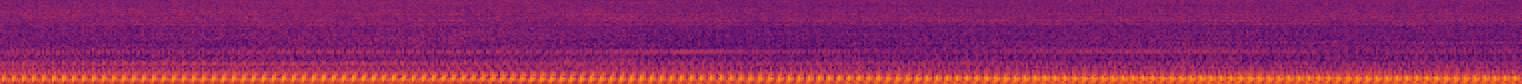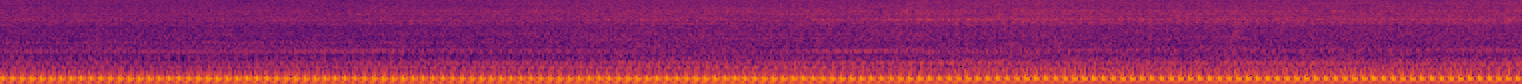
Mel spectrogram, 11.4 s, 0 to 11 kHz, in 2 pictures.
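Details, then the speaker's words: BMW R 1150 GS boxer twin, cold, project bike with no service history: runs fast and steady at constant pitch, never dropping back to idle; owner suspects a stuck accelerator cable; high idle. "that sounds like an accelerator cable is stuck no smoke coming from in there so that was probably just some stuff burning off last night but the bike started fine"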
